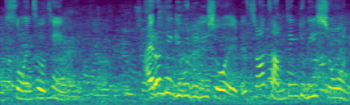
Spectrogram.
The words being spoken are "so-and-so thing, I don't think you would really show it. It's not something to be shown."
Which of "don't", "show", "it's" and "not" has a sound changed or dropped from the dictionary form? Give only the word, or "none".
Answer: none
